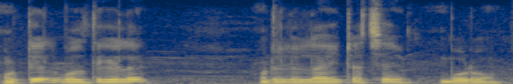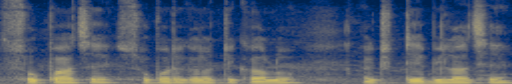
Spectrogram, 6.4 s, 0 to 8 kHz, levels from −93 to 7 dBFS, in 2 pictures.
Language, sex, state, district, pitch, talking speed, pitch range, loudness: Bengali, male, West Bengal, Jalpaiguri, 140 Hz, 160 wpm, 140-150 Hz, -16 LUFS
